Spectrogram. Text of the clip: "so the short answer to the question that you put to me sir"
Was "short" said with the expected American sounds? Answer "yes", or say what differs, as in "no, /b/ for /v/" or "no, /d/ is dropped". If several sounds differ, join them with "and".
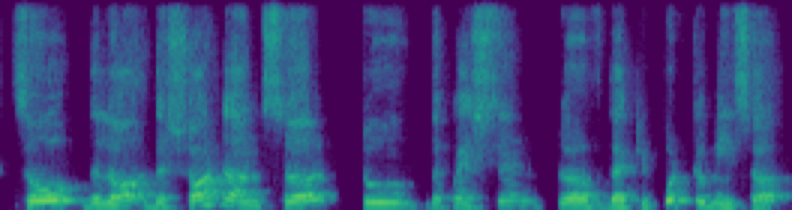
yes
